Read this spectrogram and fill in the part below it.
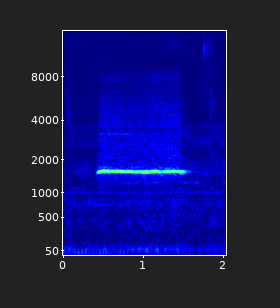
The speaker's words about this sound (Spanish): Les voy a pedir que se relaje, que cierren sus ojos y que silben alguna nota larga, como por ejemplo así.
